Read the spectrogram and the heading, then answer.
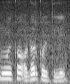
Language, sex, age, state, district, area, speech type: Odia, male, 45-60, Odisha, Malkangiri, urban, spontaneous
